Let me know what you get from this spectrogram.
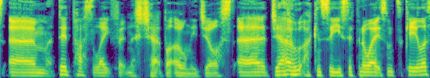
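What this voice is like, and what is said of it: Voice affected by a cold. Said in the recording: “As you can probably tell, listeners as well, struggling with a little bit of a cold. So excuse my voice.”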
